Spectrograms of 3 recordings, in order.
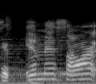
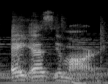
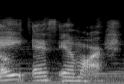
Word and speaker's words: ASMR: and they they said it was MSR as as as no you got me saying it wrong ASMR there you go ASMR so is that the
